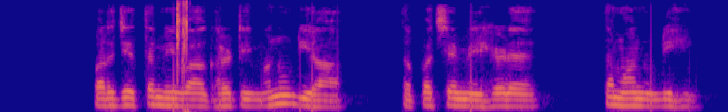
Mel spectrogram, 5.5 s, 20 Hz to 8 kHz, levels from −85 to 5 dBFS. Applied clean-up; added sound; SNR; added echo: none; Crushing; -2 dB; none.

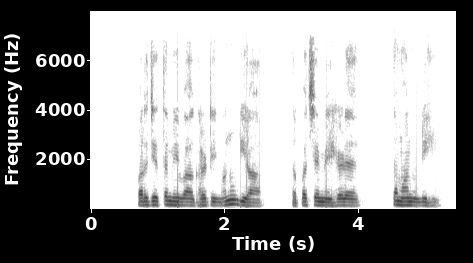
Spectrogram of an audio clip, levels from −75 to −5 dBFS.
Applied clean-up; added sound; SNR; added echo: none; none; none; none.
